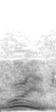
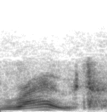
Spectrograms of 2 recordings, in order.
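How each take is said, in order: First: Route is said without an 'ow' vowel. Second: Route is said with an 'ow' vowel. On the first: This is how it is said in Britain. "In Great Britain, we speak the Queen's English" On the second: This is how it is said in America. "they say route, R-O-W-T"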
